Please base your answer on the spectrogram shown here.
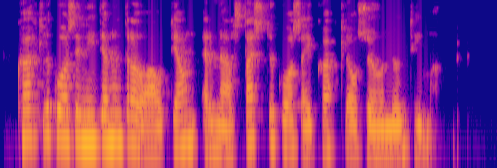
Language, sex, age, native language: Icelandic, female, 50-59, Icelandic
